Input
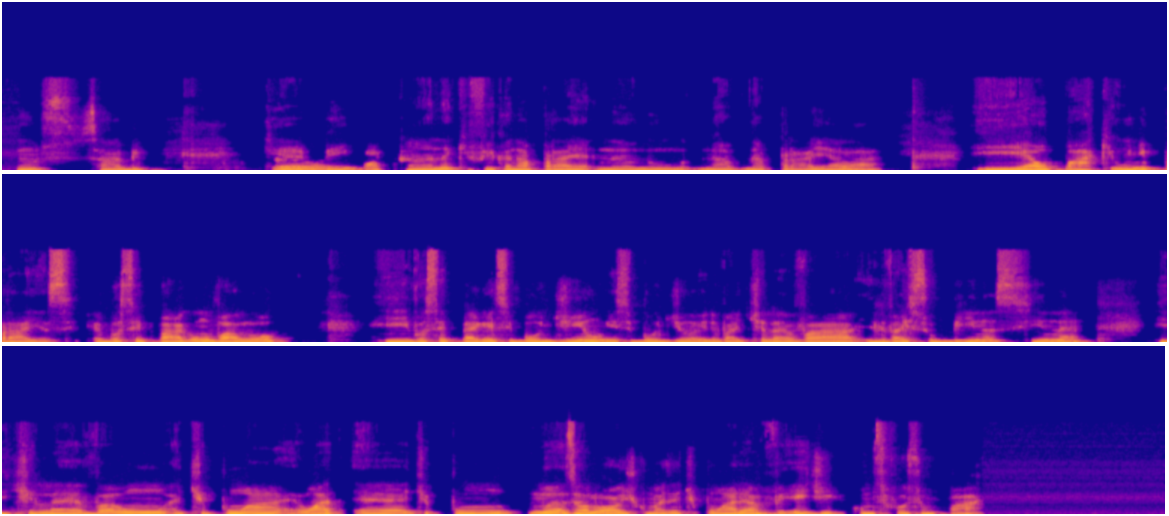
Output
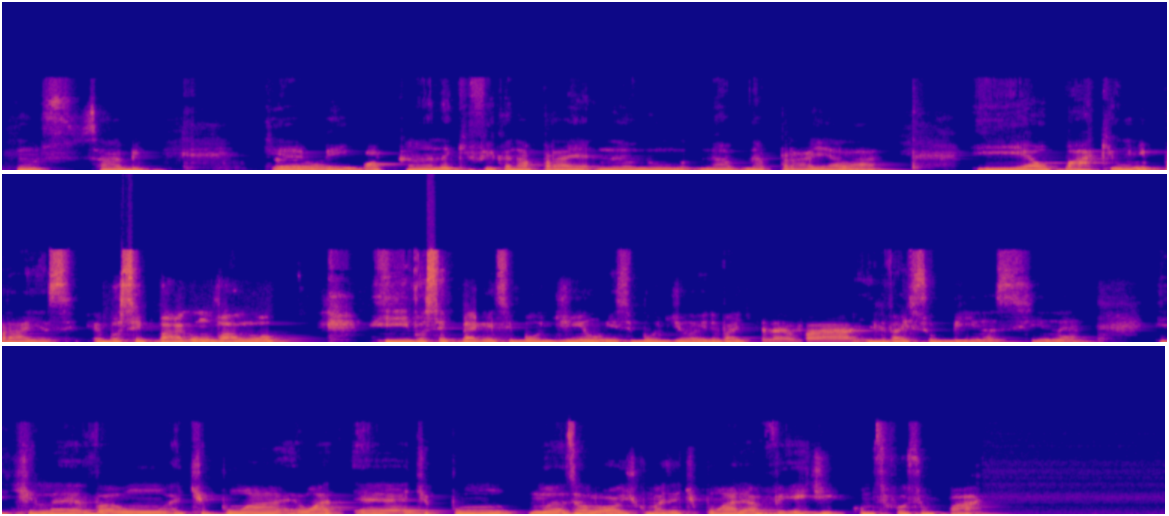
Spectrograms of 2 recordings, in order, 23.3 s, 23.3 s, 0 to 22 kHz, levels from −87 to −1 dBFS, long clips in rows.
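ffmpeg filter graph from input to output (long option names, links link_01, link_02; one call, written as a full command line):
ffmpeg -i in.wav -filter_complex "[0:a]asettb=1/sr,asplit=3[link_01][link_02][link_03];[link_01]atrim=end=8.444[link_04];[link_02]atrim=start=8.44:end=10.93,asetpts=PTS-STARTPTS,afade=type=in:duration=0.004:curve=qsin,afade=type=out:start_time=2.486:duration=0.004:curve=qsin,highshelf=frequency=2300:width_type=q:width=1.5:gain=11,acontrast=65[link_05];[link_03]atrim=start=10.926[link_06];[link_04][link_05]acrossfade=duration=0.004:curve1=hsin:curve2=qsin[link_07];[link_07][link_06]acrossfade=duration=0.004:curve1=qsin:curve2=hsin,asettb=1/sr,asplit=3[link_08][link_09][link_10];[link_08]atrim=end=12.754[link_11];[link_09]atrim=start=12.75:end=13.44,asetpts=PTS-STARTPTS,afade=type=in:duration=0.004:curve=qsin,afade=type=out:start_time=0.686:duration=0.004:curve=qsin,agate=range=-29dB:threshold=-29dB:ratio=16:release=100:detection=peak,highpass=frequency=260:width=0.5412,highpass=frequency=260:width=1.3066,equalizer=frequency=280:width_type=q:width=4:gain=-7,equalizer=frequency=510:width_type=q:width=4:gain=-6,equalizer=frequency=820:width_type=q:width=4:gain=-5,equalizer=frequency=1600:width_type=q:width=4:gain=10,lowpass=frequency=2000:width=0.5412,lowpass=frequency=2000:width=1.3066[link_12];[link_10]atrim=start=13.436[link_13];[link_11][link_12]acrossfade=duration=0.004:curve1=hsin:curve2=qsin[link_14];[link_14][link_13]acrossfade=duration=0.004:curve1=qsin:curve2=hsin,asettb=1/sr,asplit=3[link_15][link_16][link_17];[link_15]atrim=end=14.204[link_18];[link_16]atrim=start=14.2:end=15.65,asetpts=PTS-STARTPTS,afade=type=in:duration=0.004:curve=qsin,afade=type=out:start_time=1.446:duration=0.004:curve=qsin,lowshelf=frequency=220:gain=-9.5,acompressor=threshold=-38dB:ratio=2:attack=3.2:release=140:knee=1:detection=peak,aecho=1:1:6.9:0.89,atrim=end_sample=63945[link_19];[link_17]atrim=start=15.646[link_20];[link_18][link_19]acrossfade=duration=0.004:curve1=hsin:curve2=qsin[link_21];[link_21][link_20]acrossfade=duration=0.004:curve1=qsin:curve2=hsin,bandreject=frequency=142.4:width_type=h:width=4,bandreject=frequency=284.8:width_type=h:width=4,bandreject=frequency=427.2:width_type=h:width=4,bandreject=frequency=569.6:width_type=h:width=4,bandreject=frequency=712:width_type=h:width=4,bandreject=frequency=854.4:width_type=h:width=4,bandreject=frequency=996.8:width_type=h:width=4,bandreject=frequency=1139.2:width_type=h:width=4,bandreject=frequency=1281.6:width_type=h:width=4,bandreject=frequency=1424:width_type=h:width=4,bandreject=frequency=1566.4:width_type=h:width=4,bandreject=frequency=1708.8:width_type=h:width=4,bandreject=frequency=1851.2:width_type=h:width=4,bandreject=frequency=1993.6:width_type=h:width=4,bandreject=frequency=2136:width_type=h:width=4,bandreject=frequency=2278.4:width_type=h:width=4,bandreject=frequency=2420.8:width_type=h:width=4,bandreject=frequency=2563.2:width_type=h:width=4,acompressor=threshold=-22dB:ratio=6,adynamicequalizer=threshold=0.00794:dfrequency=2000:dqfactor=0.7:tfrequency=2000:tqfactor=0.7:attack=5:release=100:ratio=0.375:range=2:mode=boostabove:tftype=highshelf,volume=-6dB" out.wav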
